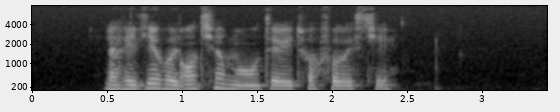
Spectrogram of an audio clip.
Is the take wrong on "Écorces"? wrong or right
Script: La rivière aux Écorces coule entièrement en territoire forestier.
wrong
